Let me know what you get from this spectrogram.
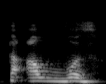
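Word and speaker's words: تعوذ: ता पे जबर डालें, त, आइन पर जबर आ, ता, उसके बाद वाव 2 दफा लिखे क्योंकि वाव पे तशदीद है। तअव पेश पे वाव पेश और फिर जा। तअव्वुज़, सारे बोले तअव्वुज़, तअव्वुज़, तअव्वुज़, तअव्वुज़, तअव्वुज़।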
